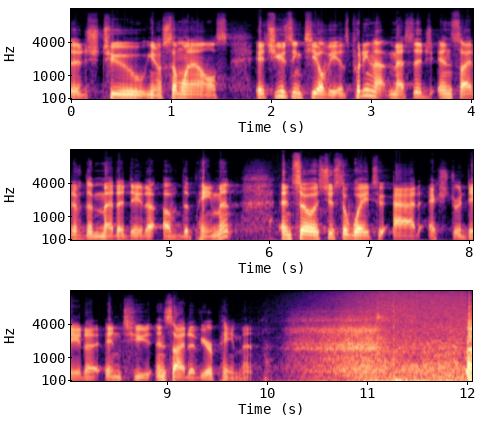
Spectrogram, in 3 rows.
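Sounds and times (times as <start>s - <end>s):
rushing hiss with low rumble: 10.1s - 12.0s.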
